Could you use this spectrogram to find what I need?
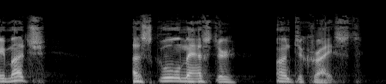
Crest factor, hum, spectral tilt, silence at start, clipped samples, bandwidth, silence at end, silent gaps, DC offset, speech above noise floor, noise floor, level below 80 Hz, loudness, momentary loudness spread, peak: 18 dB; none; -4 dB/octave; 0 s; under 0.1%; 11 kHz; 0.3 s; none; under 0.1%; 50 dB; -72 dBFS; -60 dBFS; -23 LUFS; 11 LU; -6 dBFS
